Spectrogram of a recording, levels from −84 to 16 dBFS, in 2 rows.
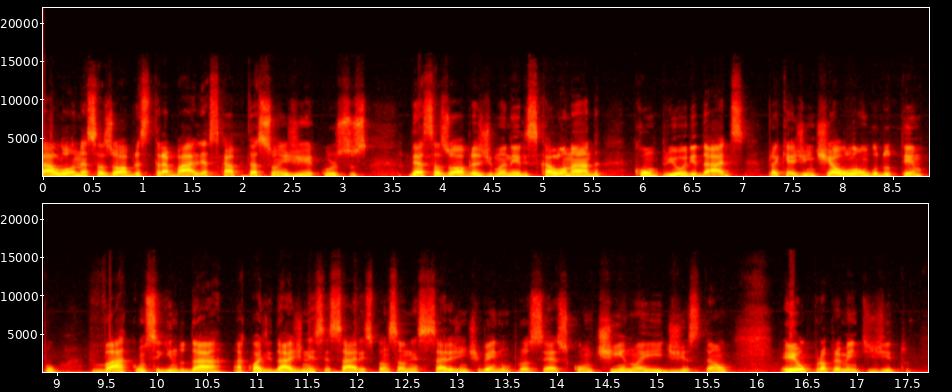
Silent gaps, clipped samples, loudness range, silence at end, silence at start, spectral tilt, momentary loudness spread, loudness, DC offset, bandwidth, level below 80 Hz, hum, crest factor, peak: none; under 0.1%; 4 LU; 0.15 s; 0 s; -5.5 dB/octave; 10 LU; -15 LUFS; under 0.1%; 13.5 kHz; -36 dBFS; none; 14 dB; 0 dBFS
